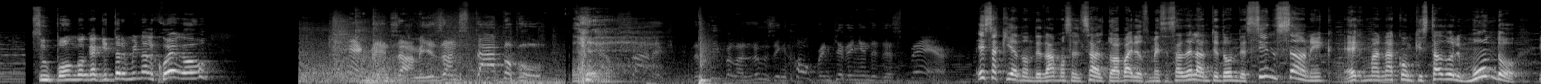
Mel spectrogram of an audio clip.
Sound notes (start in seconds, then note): 3.4 Vector's usual gibberish; 5.7 grunts in frustration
